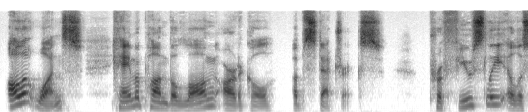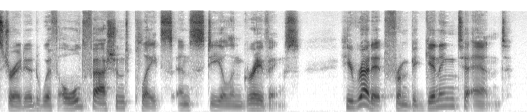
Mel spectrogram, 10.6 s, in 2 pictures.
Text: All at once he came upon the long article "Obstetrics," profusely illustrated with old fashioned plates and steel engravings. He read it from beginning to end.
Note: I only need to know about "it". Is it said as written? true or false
true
